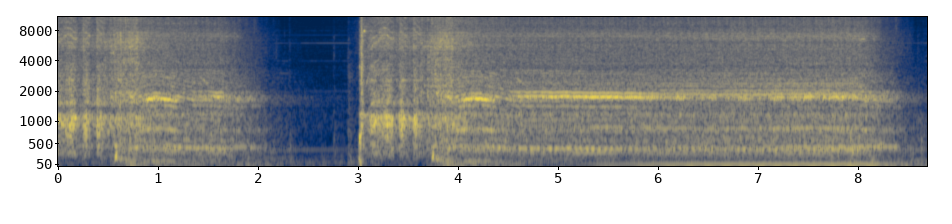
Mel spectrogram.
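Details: Cold Mercedes: a brief crank catches quickly into a steady idle, and a second start catches just as cleanly. Cold starting is normal, as the customer reported; the complaint is no-crank only when hot at operating temperature.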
